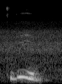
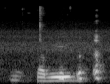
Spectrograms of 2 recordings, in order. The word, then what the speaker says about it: Khabib: Spell, how do you pronounce his name? Nurmagomedov. Close. And how about his first name? Khabib. No. Khabib.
